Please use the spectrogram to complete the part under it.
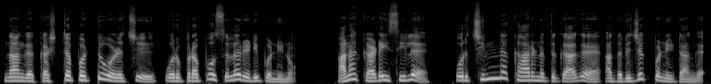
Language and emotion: Tamil, sad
